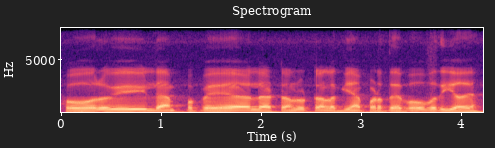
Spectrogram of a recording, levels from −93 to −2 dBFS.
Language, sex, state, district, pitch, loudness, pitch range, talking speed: Punjabi, male, Punjab, Kapurthala, 120 Hz, -13 LUFS, 115-120 Hz, 170 wpm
